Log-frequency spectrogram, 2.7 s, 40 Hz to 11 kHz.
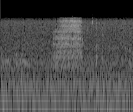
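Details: Barn owl pair at a nest box in Théding, France, on 30 August 2020: one breathy, harsh hissing screech lasting about half a second amid steady low background hum.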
